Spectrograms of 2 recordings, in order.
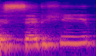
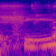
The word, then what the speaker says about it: sidhe: You would want to say Sidhe, but that's not how you say it. You say it she.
